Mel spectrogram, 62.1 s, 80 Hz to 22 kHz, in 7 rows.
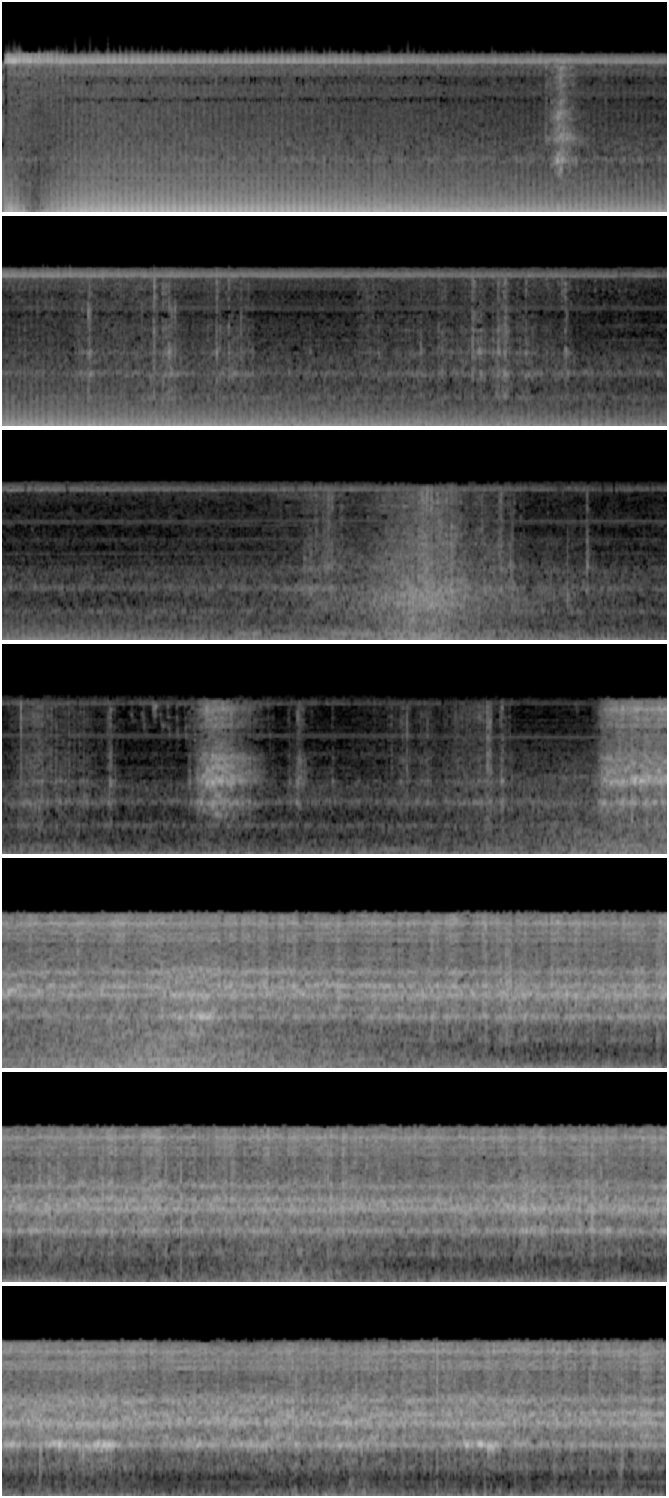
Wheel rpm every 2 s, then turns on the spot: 0, 0, 0, 10, 0, 20, 10, 20, 10, 0, 0, 20, 10, 10, 10, 10, 10, 80, 160, 160, 160, 160, 160, 160, 160, 160, 160, 160, 160, 170, 160.
10-12 14-16 22-28 32-34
